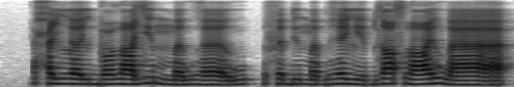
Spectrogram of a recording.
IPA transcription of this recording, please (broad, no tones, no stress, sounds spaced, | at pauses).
ħ i lː ɐː lʲ b u ðˤ i zʲ o mː ɐ w ɦ ɐː w | f ɛ b ɾʲ u m ɐ b ɦ ɛ lʲ ɘ b lʲ ɐː sˤ ðˤ eː w aː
